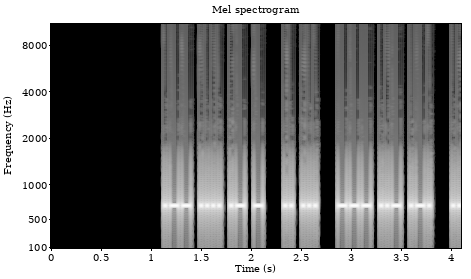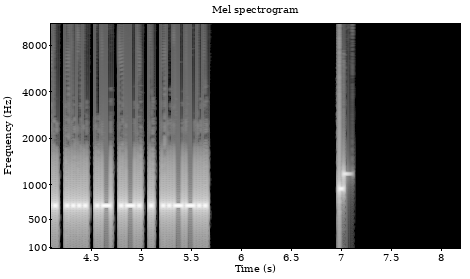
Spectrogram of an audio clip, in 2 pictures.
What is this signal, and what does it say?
Morse code, heard as a keyed tone, about 40 wpm, 700 Hz. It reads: WHAT IS OUR SHARE?
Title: Sentences from Top 900 Words 40wpm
